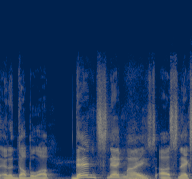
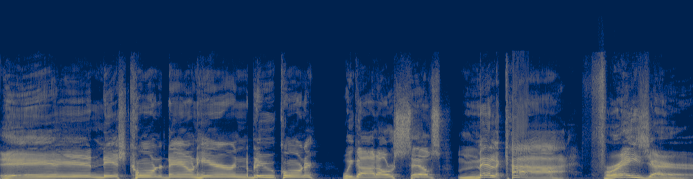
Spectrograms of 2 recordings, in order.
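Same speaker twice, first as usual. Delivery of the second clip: put-on Texas drawl, very slow; 4 semitones higher than usual. Announcing a fighter in the blue corner in a put-on Texas accent. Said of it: "that's my Texas accent down here".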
